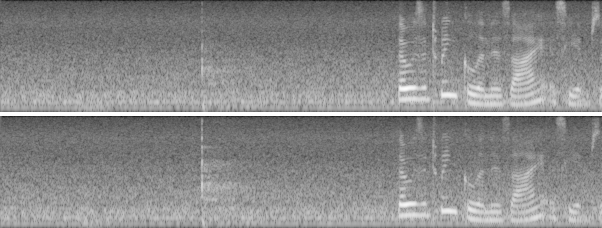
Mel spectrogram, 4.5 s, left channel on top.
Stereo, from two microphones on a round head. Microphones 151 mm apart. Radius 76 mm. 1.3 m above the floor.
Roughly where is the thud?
Right.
